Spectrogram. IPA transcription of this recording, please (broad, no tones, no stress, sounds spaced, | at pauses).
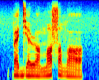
p æ dʲ ɑ ɹ ɒ m ʌ sˤ ɪ v ɒ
